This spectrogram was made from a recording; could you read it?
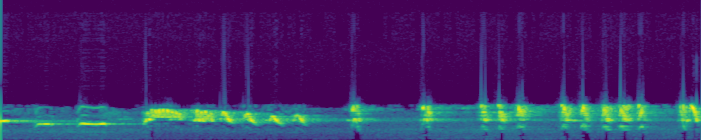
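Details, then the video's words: Javan bush lark song used to set other larks singing: a held whistled note, then a run of quick warbling notes and a burst of rapid chirps in clusters. No other sounds. "Suara burung branjangan/branjangan langsung bunyi denger suara ini"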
